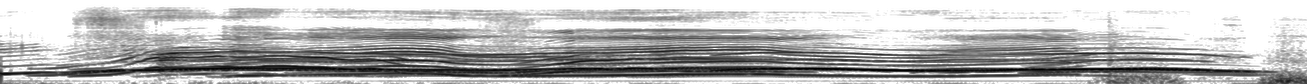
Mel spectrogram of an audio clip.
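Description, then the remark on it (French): A voice imitates an elephant trumpeting: one long, loud, wavering cry held for about six seconds, ending with a brief breathy blow. “Mais l'éléphant refuse et continue de barrir et de souffler.”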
